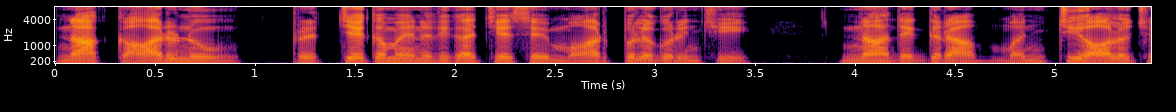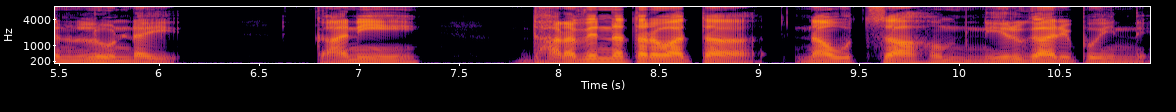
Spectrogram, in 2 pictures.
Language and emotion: Telugu, sad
